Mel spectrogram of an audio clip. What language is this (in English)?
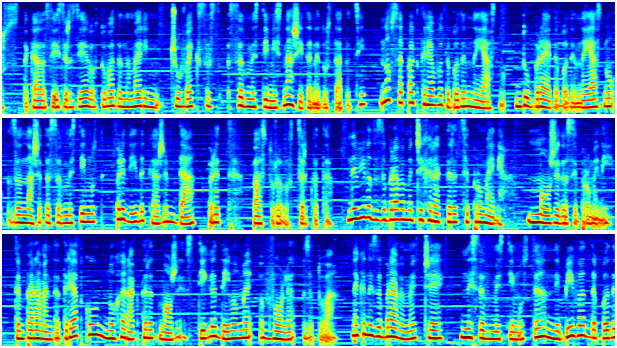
Bulgarian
